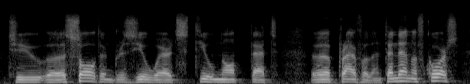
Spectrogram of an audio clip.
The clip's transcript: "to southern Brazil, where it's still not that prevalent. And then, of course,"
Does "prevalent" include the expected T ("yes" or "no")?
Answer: yes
